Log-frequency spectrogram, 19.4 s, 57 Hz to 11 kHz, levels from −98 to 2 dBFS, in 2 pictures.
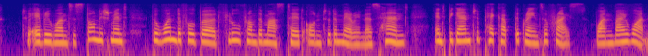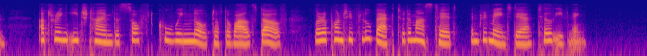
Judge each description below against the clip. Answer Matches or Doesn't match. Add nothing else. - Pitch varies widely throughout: Doesn't match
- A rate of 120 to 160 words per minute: Matches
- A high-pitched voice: Matches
